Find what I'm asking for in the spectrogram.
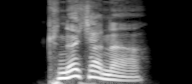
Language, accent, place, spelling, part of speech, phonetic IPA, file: German, Germany, Berlin, knöcherner, adjective, [ˈknœçɐnɐ], De-knöcherner.ogg
- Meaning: 1. comparative degree of knöchern 2. inflection of knöchern: strong/mixed nominative masculine singular 3. inflection of knöchern: strong genitive/dative feminine singular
